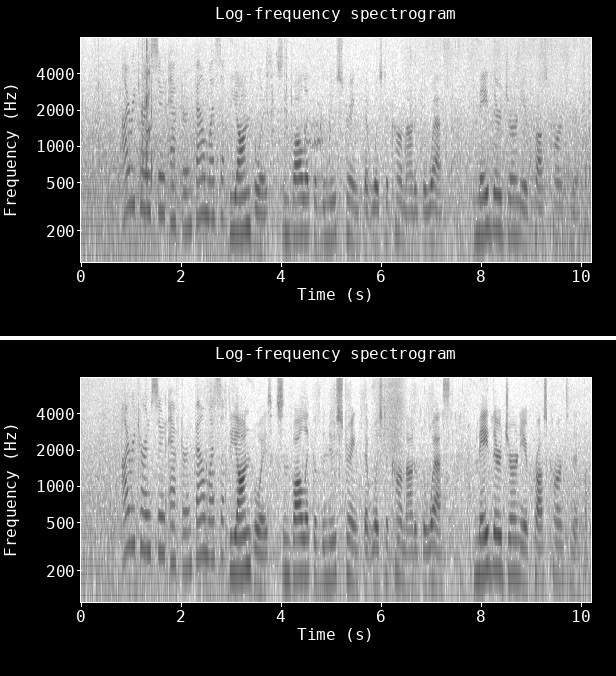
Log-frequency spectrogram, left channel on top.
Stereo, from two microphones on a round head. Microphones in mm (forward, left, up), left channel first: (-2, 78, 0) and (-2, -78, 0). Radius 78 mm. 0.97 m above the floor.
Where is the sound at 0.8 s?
20° right (ahead or behind).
